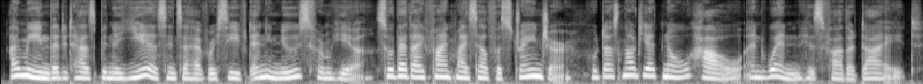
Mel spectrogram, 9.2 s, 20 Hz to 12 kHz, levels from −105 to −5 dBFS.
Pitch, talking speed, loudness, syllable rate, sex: 205 Hz, 220 wpm, -16 LUFS, 4.8 syllables/s, female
